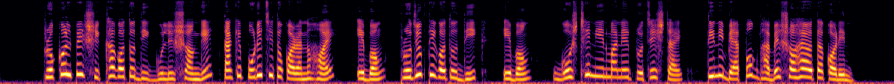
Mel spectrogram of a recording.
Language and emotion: Bengali, neutral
